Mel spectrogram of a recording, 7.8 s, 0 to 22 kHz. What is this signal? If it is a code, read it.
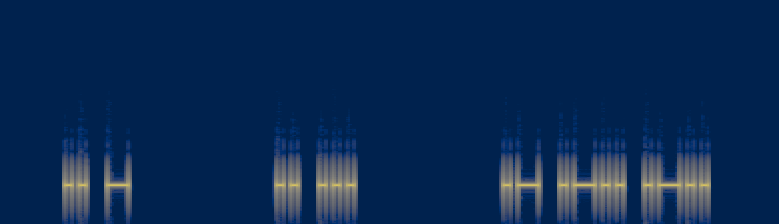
Morse code, heard as a keyed tone, about 17 wpm, 700 Hz. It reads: IT IS ALL
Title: 3x Word-Spacing - Sentences from Top 500 Words - 17wpm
